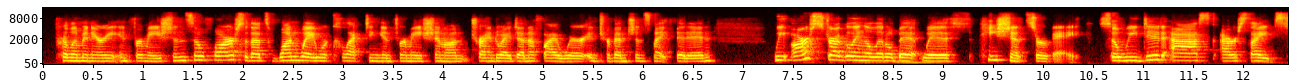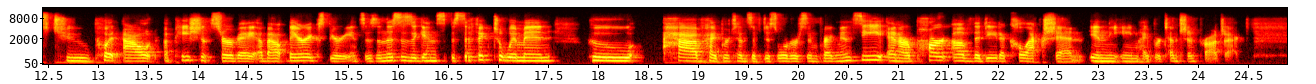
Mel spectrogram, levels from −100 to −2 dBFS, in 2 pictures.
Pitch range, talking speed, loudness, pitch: 195-230 Hz, 165 wpm, -19 LUFS, 205 Hz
